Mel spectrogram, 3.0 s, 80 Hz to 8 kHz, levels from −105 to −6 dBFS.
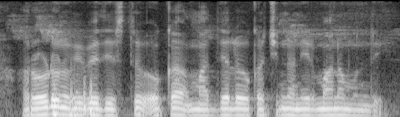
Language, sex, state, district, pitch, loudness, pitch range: Telugu, male, Telangana, Adilabad, 115 Hz, -18 LUFS, 110-120 Hz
